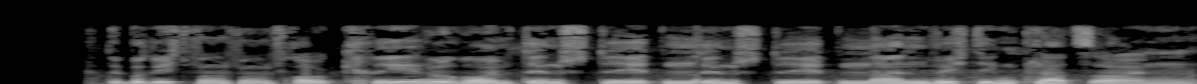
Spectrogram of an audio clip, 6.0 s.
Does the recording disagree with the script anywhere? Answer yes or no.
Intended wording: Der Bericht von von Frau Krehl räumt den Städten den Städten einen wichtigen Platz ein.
no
